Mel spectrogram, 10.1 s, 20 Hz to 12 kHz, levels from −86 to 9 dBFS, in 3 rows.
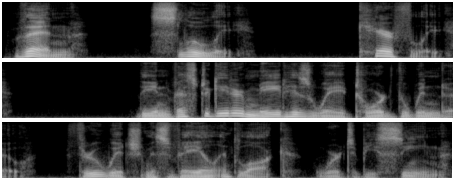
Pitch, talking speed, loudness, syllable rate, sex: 95 Hz, 125 wpm, -20 LUFS, 4.6 syllables/s, male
